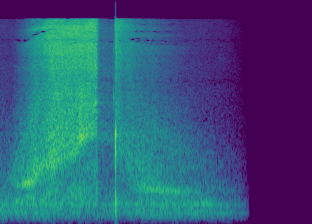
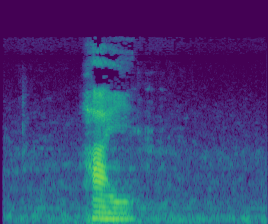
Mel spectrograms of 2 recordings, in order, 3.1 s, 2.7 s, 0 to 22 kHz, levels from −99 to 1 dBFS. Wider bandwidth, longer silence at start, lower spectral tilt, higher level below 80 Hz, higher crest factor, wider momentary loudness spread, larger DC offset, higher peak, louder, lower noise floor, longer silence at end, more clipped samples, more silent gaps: first, 15.5 kHz vs 11.5 kHz; second, 0 s vs 0.85 s; second, 1.5 dB/octave vs -5 dB/octave; second, -74 dBFS vs -46 dBFS; about the same, 22 dB vs 26 dB; about the same, 23 LU vs 23 LU; neither; about the same, 0 dBFS vs 0 dBFS; first, -14 LUFS vs -22 LUFS; second, -44 dBFS vs -48 dBFS; first, 1 s vs 0.2 s; neither; neither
